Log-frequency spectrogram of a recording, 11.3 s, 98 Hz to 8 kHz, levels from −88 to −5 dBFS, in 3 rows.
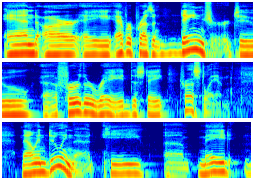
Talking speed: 105 wpm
